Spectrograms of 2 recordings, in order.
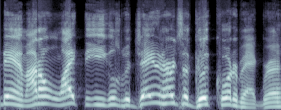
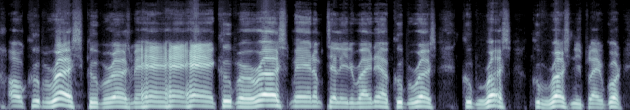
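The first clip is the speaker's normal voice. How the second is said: lower, mocking fan voice chanting Cooper Rush; mocking hyped fan; 6 semitones lower than usual. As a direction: ham up a fan hyping his backup. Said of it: "And then you coming over here".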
